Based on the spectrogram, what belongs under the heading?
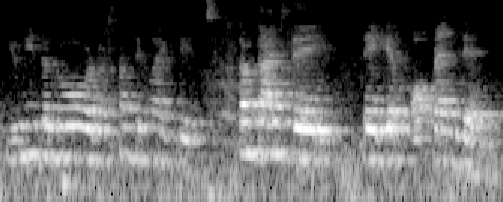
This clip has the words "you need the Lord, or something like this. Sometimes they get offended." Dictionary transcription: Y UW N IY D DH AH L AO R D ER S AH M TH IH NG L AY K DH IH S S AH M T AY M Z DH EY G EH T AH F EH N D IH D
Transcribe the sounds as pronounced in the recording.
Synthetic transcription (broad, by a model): Y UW N IY D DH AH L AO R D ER S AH M T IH NG L AY K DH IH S S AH M T AY M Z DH EY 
